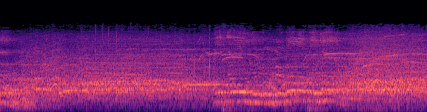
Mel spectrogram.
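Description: A man speaks loudly into a microphone over a loudspeaker, echoing outdoors.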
